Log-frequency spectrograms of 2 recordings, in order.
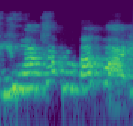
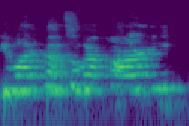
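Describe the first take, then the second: First: It sounds lively and eager. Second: It sounds flat and unconvincing. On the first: The invitation is truly meant. The speaker calls it right. "It's going to be going on" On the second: The invitation is only halfway meant. The speaker calls it wrong. "you don't sound too convincing"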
